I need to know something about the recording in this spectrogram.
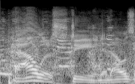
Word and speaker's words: Palestine: I called it Palestine, and Don was like, it's Palestine.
